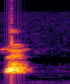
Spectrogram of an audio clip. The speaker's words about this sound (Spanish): estaba el perro ladrando, yo creo que hasta con la pregunta, se estaba quejando hasta el perro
